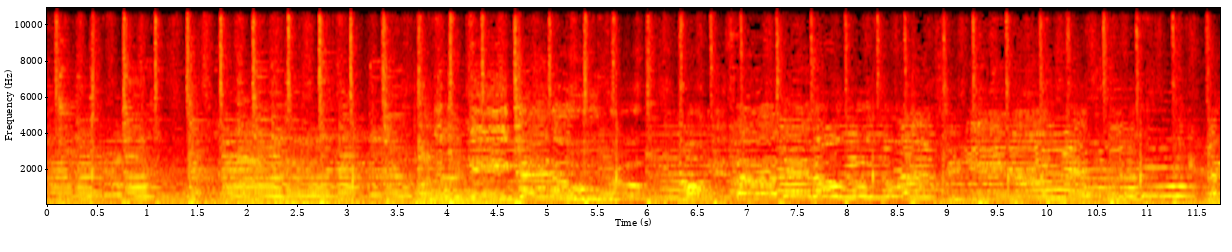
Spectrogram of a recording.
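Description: Acoustic folk band playing live: a fiddle line over strummed guitar keeping a steady rhythm.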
